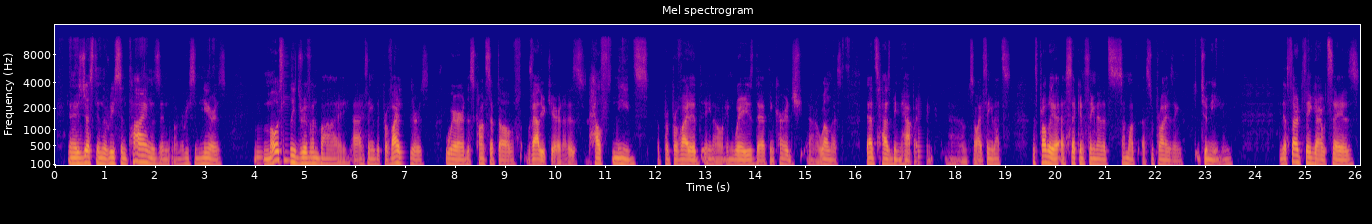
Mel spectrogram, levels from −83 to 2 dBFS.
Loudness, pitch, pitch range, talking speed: -26 LUFS, 100 Hz, 95-110 Hz, 155 wpm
